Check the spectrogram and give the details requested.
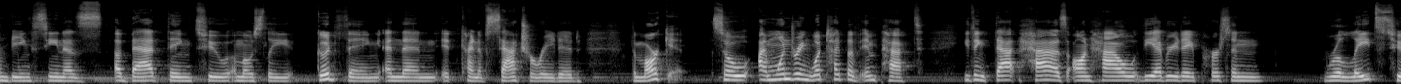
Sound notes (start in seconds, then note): none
